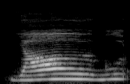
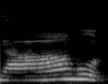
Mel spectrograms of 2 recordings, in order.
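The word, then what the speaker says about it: yağmur: 여기 없다고 생각하시고, 야무. 야음울 아니고 야물 길게 하시면 되고요. 연습 많이 하면은 익숙해지실 겁니다. 그리고 참고로 이렇게 한글로도 써봤습니다. 야우루라고 써봤는데요. 원래 발음은 야물입니다.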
